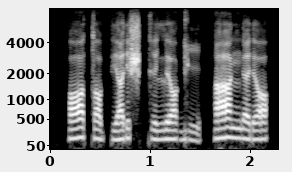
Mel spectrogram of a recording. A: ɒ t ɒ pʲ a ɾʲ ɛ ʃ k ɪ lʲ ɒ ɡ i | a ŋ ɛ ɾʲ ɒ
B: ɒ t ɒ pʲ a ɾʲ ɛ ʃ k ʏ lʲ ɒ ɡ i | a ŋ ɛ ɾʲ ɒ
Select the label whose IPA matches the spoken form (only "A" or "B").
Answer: A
